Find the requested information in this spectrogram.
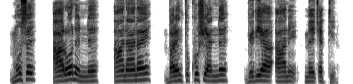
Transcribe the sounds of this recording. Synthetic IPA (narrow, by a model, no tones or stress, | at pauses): mʊsɛ | aːɾo̞ːnɛnːɛ | aːnaːnɐj | bɐɾɛnt̪ːʊkʊʃɪjaːnːɛ | ɡɪd̪ɪjaːʔaːnɪme̞ːt͡ʃʼɛt̪ːḭːn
